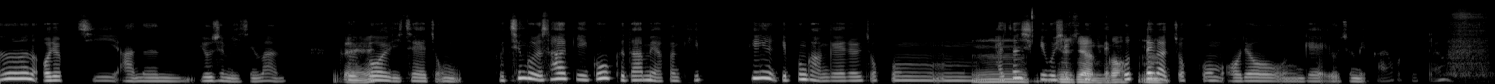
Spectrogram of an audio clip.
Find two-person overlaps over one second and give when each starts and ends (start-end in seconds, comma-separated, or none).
9.7-11.7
